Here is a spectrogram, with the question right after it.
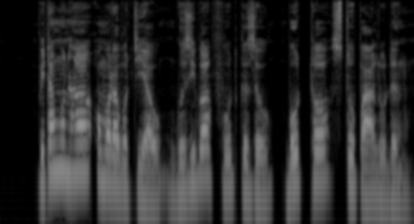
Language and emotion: Bodo, neutral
